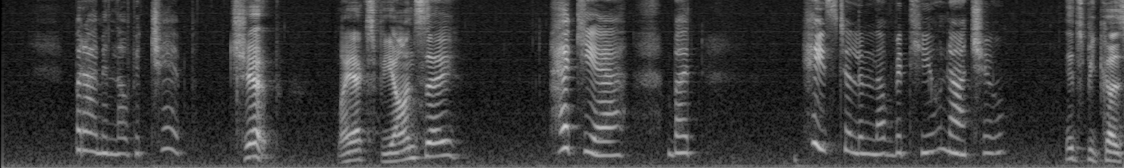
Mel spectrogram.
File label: Cheesy Read; DORITOS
